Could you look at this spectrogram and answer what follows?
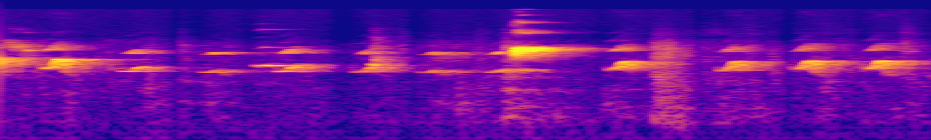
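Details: Male cockatiel courting a female: rhythmic whistled phrases with a single sharp, higher squeak in the middle and a brief rasp, then steady whistles again.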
